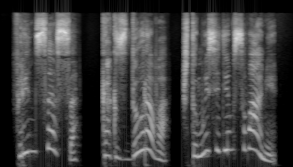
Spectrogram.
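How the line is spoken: Joyful. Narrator (Russian): радостно говорит Сия

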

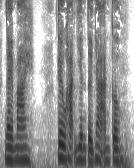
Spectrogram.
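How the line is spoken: Sighing woman. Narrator (Vietnamese): Bà thở dài một hơi, nói

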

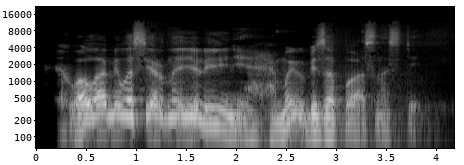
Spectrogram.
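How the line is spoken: Relieved sigh. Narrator (Russian): С облегчением вздохнул один из прохожих

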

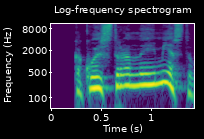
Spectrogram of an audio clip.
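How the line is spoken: Exclaiming. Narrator (Russian): воскликнула Люси

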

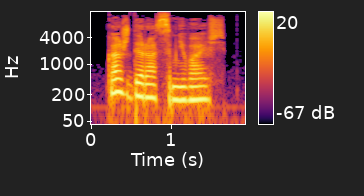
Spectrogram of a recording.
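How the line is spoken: Sad. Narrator (Russian): грустно сказала королева

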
